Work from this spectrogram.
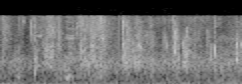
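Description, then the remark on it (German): Pigs smack and chew noisily while being fed apple pieces, a run of wet, irregular clicking and crunching sounds with no talking. “Also ich äh, gebe gerade den Schweinen Apfelstücke, weil ja, die mögen das gerne, wenn man denen irgendwie Äpfel oder auch Möhren gibt und die schmatzen, die schmatzen immer sehr dolle.”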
